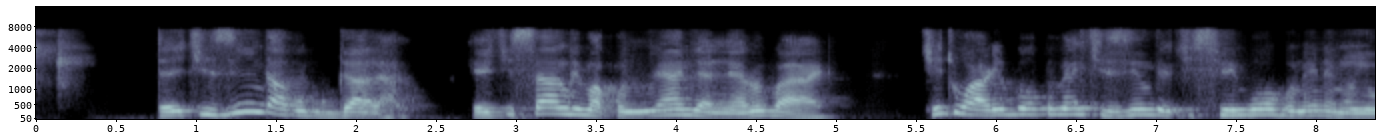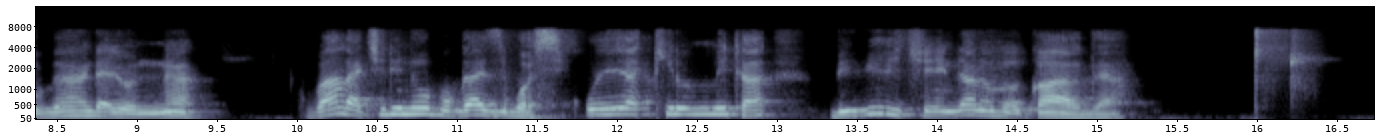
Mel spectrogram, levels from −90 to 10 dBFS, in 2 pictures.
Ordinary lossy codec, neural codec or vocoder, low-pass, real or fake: none; codec, 16 kHz, 1 kbps, X-Codec, HuBERT features, trained on general audio; 7.2 kHz; fake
